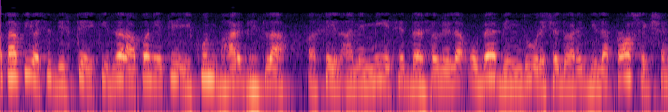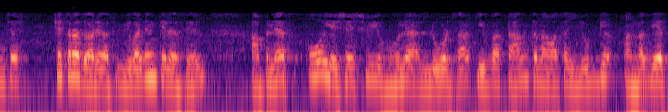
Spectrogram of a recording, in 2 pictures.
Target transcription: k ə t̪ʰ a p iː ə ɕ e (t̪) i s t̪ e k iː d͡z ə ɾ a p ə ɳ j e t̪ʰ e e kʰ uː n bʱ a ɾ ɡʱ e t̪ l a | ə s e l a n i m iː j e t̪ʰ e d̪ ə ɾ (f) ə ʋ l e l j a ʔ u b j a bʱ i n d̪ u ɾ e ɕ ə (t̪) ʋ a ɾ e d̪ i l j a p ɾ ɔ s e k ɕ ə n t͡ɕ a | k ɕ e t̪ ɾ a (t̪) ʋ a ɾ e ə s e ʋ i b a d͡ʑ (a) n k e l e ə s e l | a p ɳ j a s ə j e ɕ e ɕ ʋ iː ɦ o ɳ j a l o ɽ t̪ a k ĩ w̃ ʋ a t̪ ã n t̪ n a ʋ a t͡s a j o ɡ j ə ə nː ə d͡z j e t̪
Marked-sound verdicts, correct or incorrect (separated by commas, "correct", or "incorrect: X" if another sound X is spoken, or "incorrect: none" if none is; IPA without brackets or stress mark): incorrect: d̪, incorrect: ɕ, incorrect: d̪, incorrect: d̪, incorrect: ə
